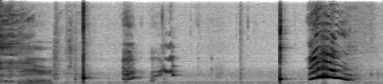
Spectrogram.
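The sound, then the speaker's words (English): A voice imitates water droplets as ASMR with a handful of mouth-made plops: two sharp clicks, some short watery blips, and a final bending, bubbly bloop, spaced unevenly across a quiet background. “and I'm here to give you some water droplet noises.”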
